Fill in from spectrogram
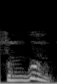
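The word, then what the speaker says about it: Mapudungun: Y por eso se llama Sumuncurá, porque en el Mapuzungún, Sungún sería la verdadera forma de pronunciarlo, es que está hablando.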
